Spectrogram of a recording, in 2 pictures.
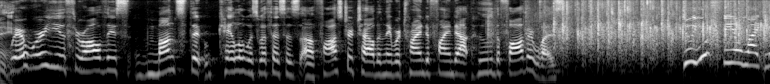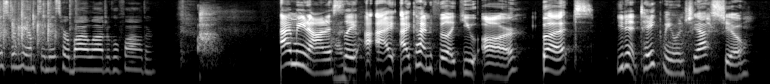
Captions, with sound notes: Where were you through all these months that Kayla was with us as a foster child and they were trying to find out who the father was? Do you feel like Mr. Hampton is her biological father? (SIGHING) I mean, honestly, I kind of feel like you are, but, you didn't take me when she asked you.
